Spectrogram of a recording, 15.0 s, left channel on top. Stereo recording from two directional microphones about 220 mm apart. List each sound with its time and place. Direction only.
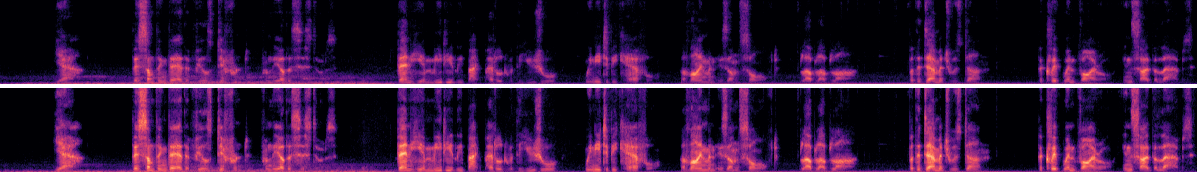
0.7 s speech: 45° right (ahead or behind)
